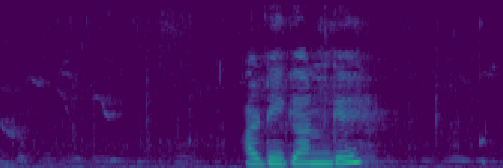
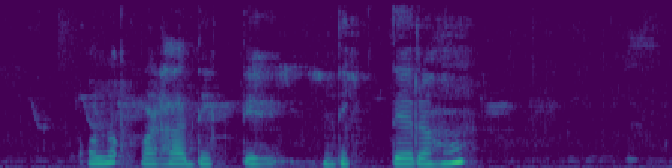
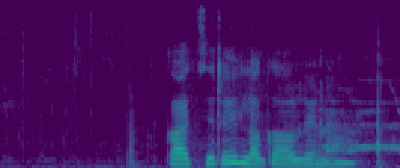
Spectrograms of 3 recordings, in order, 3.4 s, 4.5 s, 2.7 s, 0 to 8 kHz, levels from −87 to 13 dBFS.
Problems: background sounds at intervals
